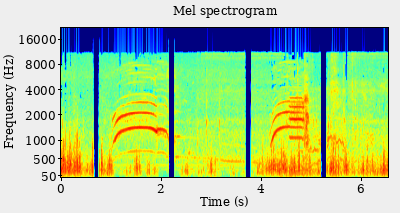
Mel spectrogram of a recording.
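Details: Domestic cat giving two drawn-out meows, each a harmonic-rich wail that rises briefly then slides downward, with a pause between them. Rustling and low background noise run underneath.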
